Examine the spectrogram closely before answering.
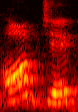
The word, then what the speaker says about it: object: If you are reading about an object, you have to pronounce it as object, not object.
